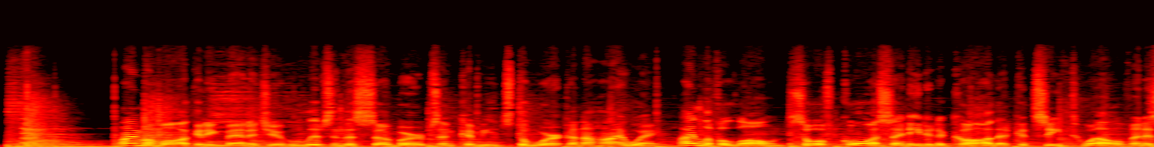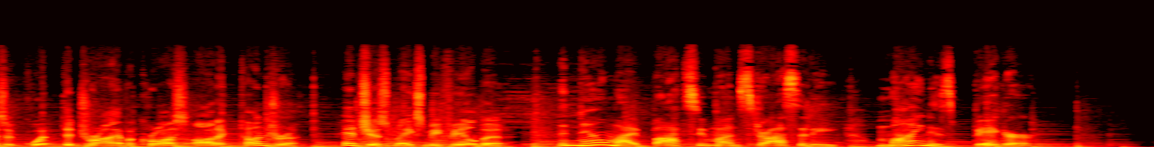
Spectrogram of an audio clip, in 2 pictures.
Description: [[Category:Audio ads]]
